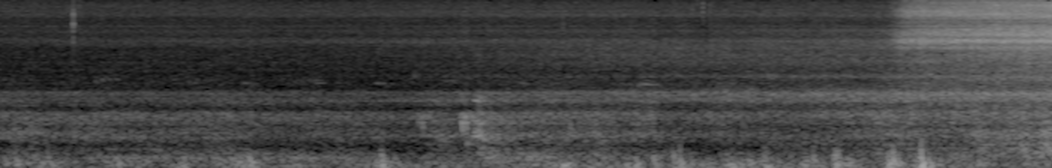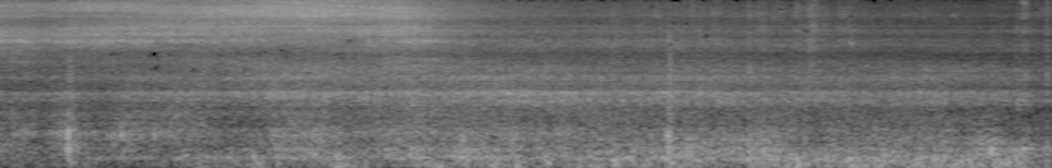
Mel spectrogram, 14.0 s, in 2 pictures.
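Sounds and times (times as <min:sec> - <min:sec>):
train wheels rushing on rail: 0:03.9 - 0:14.0
wheels clacking over rail joints: 0:06.8 - 0:14.0.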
